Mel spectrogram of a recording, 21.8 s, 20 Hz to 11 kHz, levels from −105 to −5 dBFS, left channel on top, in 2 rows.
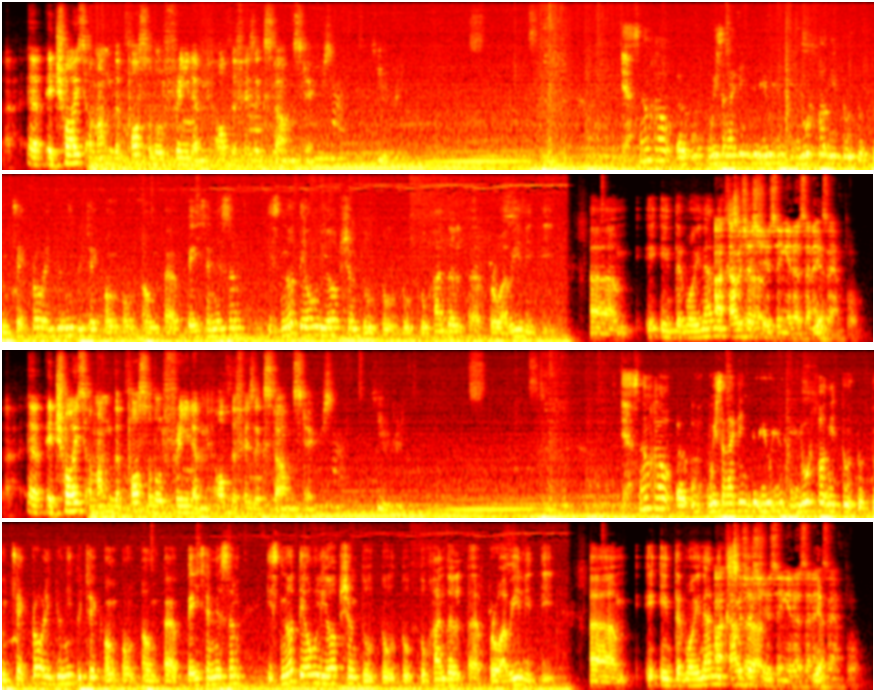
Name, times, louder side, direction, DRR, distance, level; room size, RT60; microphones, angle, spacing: voice 1, 0.0-4.1 5.8-6.0, right 1 dB, 15° right, 0.5 m, -22 dB
sound 1, 1.1-18.0, equal, 75° left, 0.3 m, -22 dB
voice 2, 4.6-5.0 7.7-8.0 17.2-17.3 19.8-21.6, left 1 dB, 25° left, 0.7 m, -27 dB
voice 3, 7.7-13.9 14.2-17.8 18.2-18.7 19.0-20.4 21.0-21.2, right 3 dB, 65° right, 0.5 m, -23 dB
2.3 x 2.1 x 2.6 m
head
